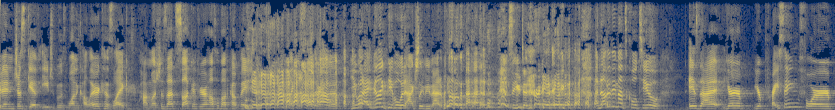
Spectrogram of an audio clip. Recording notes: The Sartorial Geek Podcast is back with our second ever live episode! This week, we’re live from LeakyCon, an amazing Harry Potter-themed con for fans in Dallas, TX.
